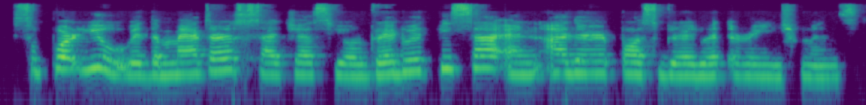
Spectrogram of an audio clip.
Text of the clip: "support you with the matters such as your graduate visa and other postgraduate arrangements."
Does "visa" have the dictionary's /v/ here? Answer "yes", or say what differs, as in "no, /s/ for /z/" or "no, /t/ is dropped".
no, /p/ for /v/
